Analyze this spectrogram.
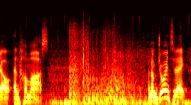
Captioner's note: bomb explodes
